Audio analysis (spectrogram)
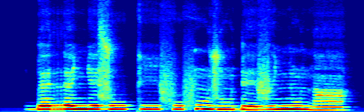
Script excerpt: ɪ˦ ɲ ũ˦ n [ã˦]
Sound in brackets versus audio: incorrect: ã˨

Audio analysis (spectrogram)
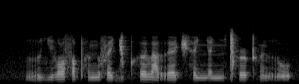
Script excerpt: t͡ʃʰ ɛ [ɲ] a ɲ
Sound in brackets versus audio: correct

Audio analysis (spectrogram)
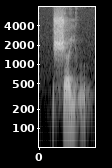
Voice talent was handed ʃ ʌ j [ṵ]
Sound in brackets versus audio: correct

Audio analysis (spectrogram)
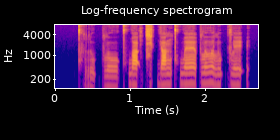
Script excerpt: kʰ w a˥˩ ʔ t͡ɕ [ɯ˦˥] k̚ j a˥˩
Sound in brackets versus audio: correct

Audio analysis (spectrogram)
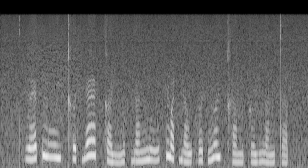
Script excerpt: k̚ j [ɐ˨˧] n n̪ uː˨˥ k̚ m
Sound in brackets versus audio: correct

